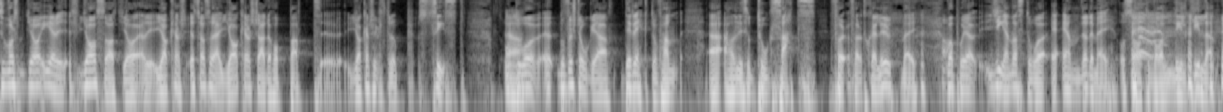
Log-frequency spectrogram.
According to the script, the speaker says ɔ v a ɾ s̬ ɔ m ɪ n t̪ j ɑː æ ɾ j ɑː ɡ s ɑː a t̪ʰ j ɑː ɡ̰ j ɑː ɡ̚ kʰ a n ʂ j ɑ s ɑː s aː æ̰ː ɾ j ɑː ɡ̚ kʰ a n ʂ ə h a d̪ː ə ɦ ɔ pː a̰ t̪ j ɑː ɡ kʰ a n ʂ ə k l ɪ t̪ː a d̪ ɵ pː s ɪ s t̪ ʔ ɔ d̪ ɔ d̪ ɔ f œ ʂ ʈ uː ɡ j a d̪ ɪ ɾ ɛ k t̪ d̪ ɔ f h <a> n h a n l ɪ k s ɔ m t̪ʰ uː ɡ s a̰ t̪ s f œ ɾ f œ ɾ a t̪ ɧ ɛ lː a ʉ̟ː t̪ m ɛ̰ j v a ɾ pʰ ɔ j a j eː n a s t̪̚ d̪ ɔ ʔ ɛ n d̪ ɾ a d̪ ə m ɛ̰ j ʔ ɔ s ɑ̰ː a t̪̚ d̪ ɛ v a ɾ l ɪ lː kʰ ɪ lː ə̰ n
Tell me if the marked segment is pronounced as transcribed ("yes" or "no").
yes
